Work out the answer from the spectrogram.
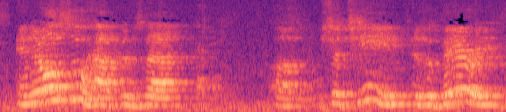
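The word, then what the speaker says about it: Shittim: Some people don't like to say it the way phonetically we typically would say that, and so they say chittim, and they do all kinds of weird things with it, but it is shatim. And the pronunciation and the emphasis, the accent, I guess is the right way to say it from an English language, the accent is on the second syllable, shatim.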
